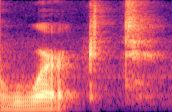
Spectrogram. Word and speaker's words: worked: Não pronuncia o E aqui. Ele fica worked, worked.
